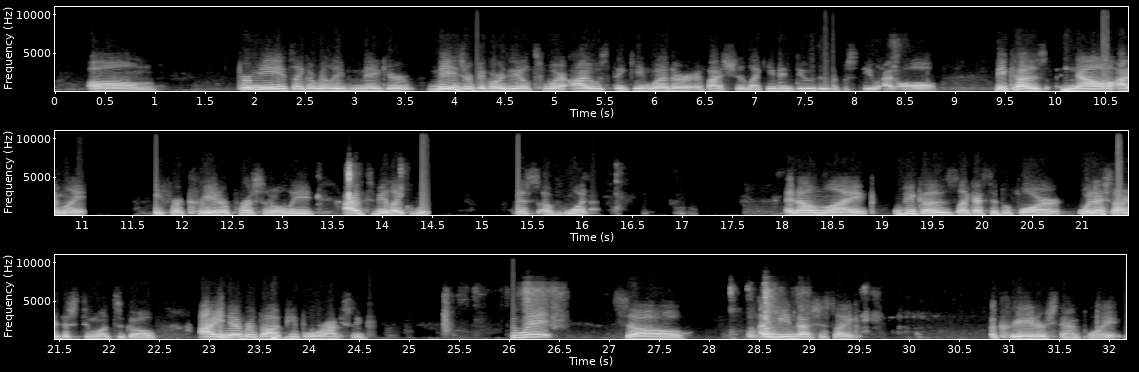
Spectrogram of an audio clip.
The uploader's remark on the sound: Also, I will get a better mic, I just don’t have the liberty to do so and I’m aware of us cutting off mid-sentence. I wouldn’t be surprised if it was on my part.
